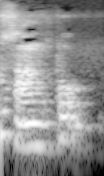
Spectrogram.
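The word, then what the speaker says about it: Tsangpo: देखो इसको बोलते हैं Indo सांगपो, Indo सांगपो सचरजो, English में भी लिख लेते हैं इंडो सांगपो, टी साइलेंट रहती है।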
